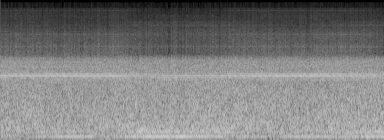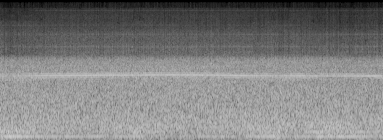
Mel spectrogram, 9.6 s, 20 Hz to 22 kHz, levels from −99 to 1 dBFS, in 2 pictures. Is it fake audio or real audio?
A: real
